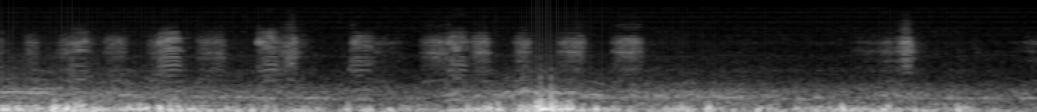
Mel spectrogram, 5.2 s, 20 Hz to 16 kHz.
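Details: Live waterhole camera at a dam in South Africa's Sabi Sand Wildtuin, 10/04/21 at 17:08: Egyptian geese confront intruder geese. Clustered raspy honks come in quick bursts during the first three seconds, then thin out against a strong low-frequency rumble.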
